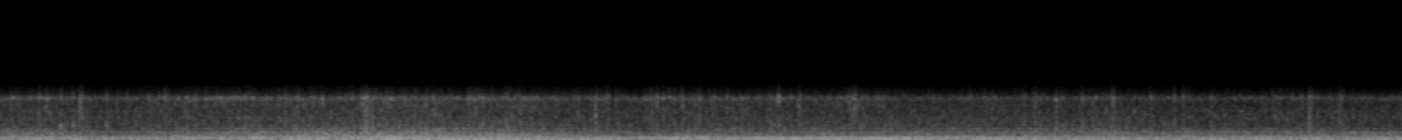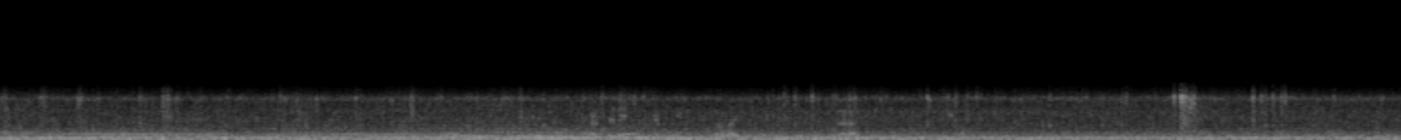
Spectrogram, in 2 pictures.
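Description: An engine hums steadily from inside a moving vehicle.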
